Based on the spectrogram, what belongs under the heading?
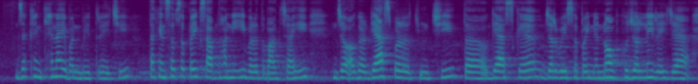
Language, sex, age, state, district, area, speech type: Maithili, female, 30-45, Bihar, Madhubani, rural, spontaneous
